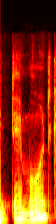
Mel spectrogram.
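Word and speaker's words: démodé: It's French. So I want to say Demode because fashion.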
